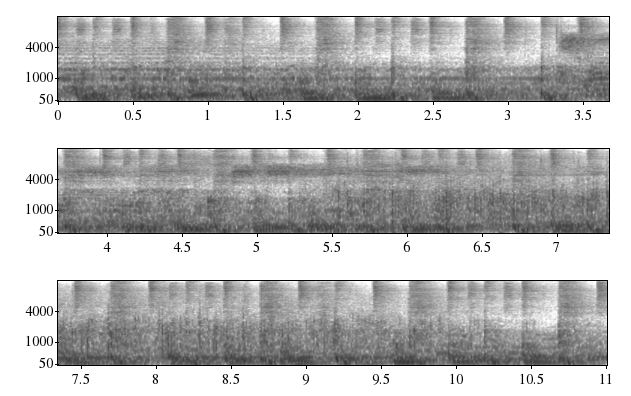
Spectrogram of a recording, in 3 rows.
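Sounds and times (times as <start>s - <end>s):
music with fast beat and bass: 0.0s - 11.0s.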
